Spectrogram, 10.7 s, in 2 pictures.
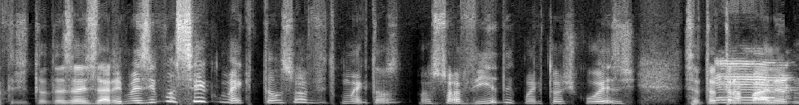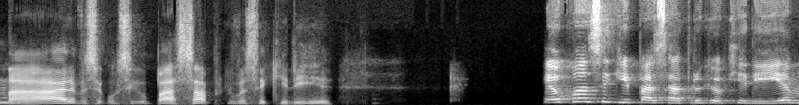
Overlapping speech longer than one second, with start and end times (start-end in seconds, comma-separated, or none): none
